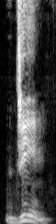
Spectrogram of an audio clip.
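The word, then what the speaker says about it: ج: The next alphabet is gimm gimm. It sounds like a gym but here you need to stretch it a little bit long so you can make perfect sound of gene.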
